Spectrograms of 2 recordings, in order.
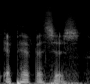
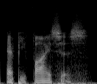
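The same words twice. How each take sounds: First: "epiphysis" as eh-PIF-uh-sis; short-i pronunciation. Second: "epiphysis" as eh-pih-FY-sis; alternative pronunciation. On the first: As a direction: stress the second syllable of "epiphysis", short i as in "pif". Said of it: "or sometimes pronounced epiphysis". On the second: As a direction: stress a long i in "epiphysis", rhyming the third syllable with "fie". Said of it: "or sometimes pronounced". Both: Shown as a demonstration.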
